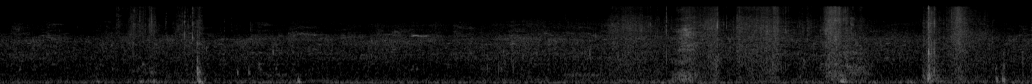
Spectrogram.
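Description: Quiet outdoor background hiss, with several short crunching rustles of footsteps in dry fallen leaves in the second half.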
